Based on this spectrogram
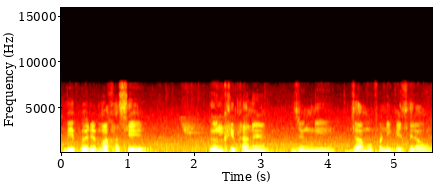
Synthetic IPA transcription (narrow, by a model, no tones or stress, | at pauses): bepʰɯɾɯmakʰase | ɯŋkʰɾipʰɾanɯ | zɯŋni | zamupʰɯnikeseɾaw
